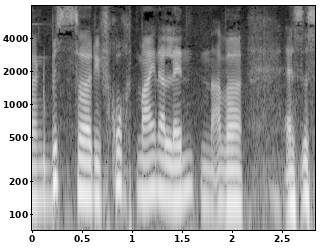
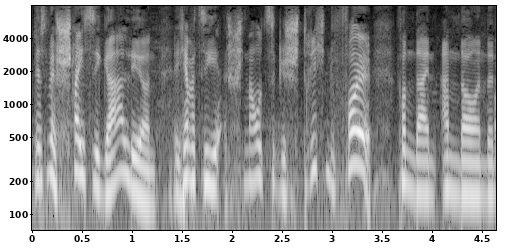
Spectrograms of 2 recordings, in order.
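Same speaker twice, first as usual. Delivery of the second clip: much higher, furious scolding; angry yell; 6 semitones higher than usual. Acted. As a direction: let him have it. Mother yelling at son. (wütend schimpfend)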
